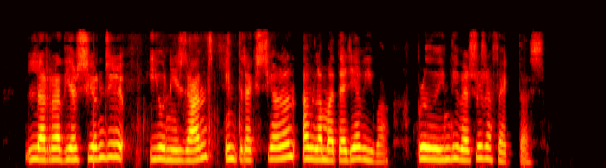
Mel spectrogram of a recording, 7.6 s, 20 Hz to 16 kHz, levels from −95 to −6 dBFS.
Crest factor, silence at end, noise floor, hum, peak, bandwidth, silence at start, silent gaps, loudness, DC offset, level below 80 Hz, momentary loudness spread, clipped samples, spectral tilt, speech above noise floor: 16 dB; 0.8 s; under -90 dBFS; none; -18 dBFS; 8 kHz; 0.3 s; none; -34 LUFS; under 0.1%; -76 dBFS; 14 LU; under 0.1%; -4.5 dB/octave; over 57 dB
